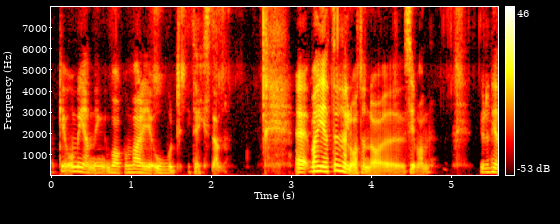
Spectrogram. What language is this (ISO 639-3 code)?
swe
